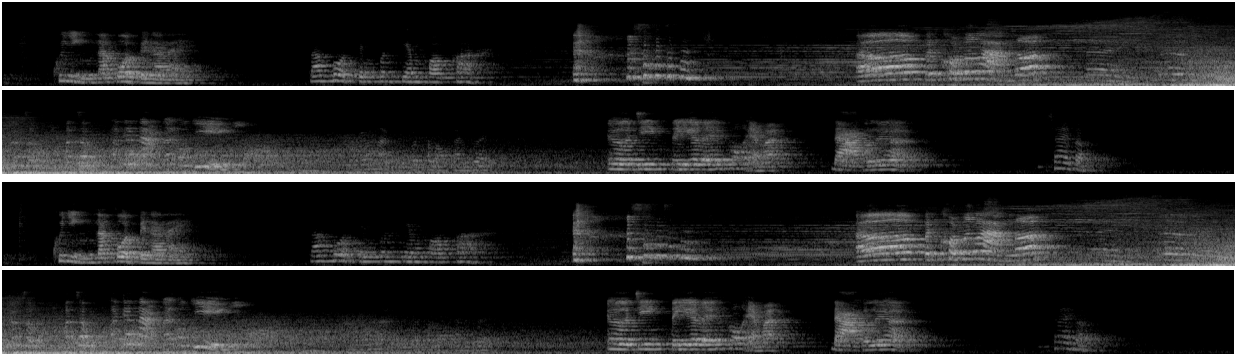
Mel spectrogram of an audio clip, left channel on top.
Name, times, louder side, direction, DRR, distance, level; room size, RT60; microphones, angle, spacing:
voice 1, 0.5-1.9 5.7-6.4 8.5-10.5 11.5-12.1 12.4-14.8 18.4-20.1 20.6-21.4, right 1 dB, 35° right, -2 dB, 0.3 m, -30 dB
voice 2, 3.1-4.9 6.4-7.1 8.2-8.3 10.8-11.3 15.2-17.2 22.8-23.2, left 3 dB, 70° left, 2 dB, 0.4 m, -40 dB
sound 1, 5.6-19.1, equal, 15° left, 0.6 m, -35 dB
2.1 x 2.0 x 2.9 m, 1.0 s
head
